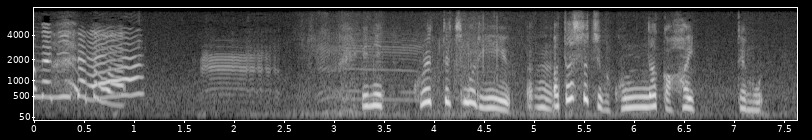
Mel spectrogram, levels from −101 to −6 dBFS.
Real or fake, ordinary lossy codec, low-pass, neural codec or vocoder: real; none; 7.2 kHz; none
